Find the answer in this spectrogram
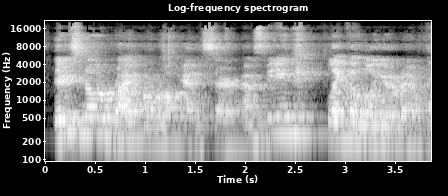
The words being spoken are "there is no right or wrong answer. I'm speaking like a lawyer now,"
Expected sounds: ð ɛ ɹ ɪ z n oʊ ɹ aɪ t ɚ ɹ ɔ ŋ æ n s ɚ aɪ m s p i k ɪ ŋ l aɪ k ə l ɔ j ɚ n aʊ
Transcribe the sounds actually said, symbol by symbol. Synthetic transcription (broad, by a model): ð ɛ ɹ ɪ z n oʊ ɹ aɪ t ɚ ɹ ɔ ŋ æ n s ɚ aɪ m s i ɪ ŋ l aɪ k ə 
